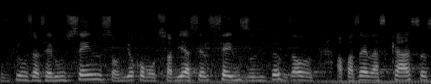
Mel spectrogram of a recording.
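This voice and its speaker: A woman with medium pitch talks at a very fast pace. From Mexico, Yucatán. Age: 80s+. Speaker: retired teacher, ex-girlfriend of a historical figure. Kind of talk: interview. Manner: halting.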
